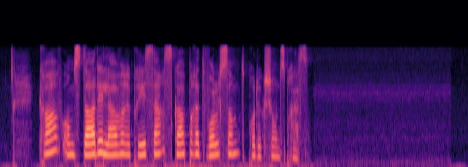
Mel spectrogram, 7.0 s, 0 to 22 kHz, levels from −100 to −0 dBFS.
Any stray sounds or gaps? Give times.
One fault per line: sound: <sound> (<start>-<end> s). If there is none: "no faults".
no faults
